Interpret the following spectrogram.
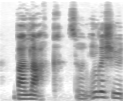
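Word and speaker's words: בלק: This is ba, and then the lamed with the kamatz, so this says la, and this kuf closes out this syllable, so it says lak, balak.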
